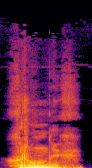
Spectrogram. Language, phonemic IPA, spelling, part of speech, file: Dutch, /ˈɣrɔndəx/, grondig, adjective, Nl-grondig.ogg
- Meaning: thorough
